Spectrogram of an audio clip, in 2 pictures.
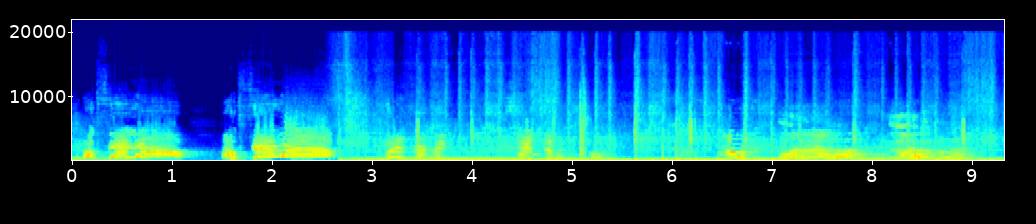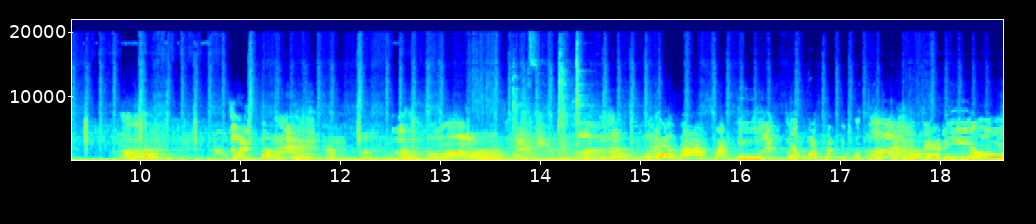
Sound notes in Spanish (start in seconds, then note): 7.1 golpes; 7.4 gritos y exclamaciones; 13.9 ruidos al abrir la reja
